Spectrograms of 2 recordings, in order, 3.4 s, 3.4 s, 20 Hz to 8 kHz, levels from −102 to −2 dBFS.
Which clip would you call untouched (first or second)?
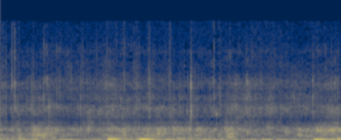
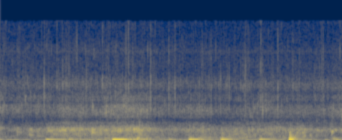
second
